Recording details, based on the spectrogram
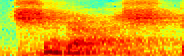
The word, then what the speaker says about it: chadash: So the Hebrew word for new is chadash. It's spelled C-H-A-D-A-S-H, and it means renew, repair, or restore.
